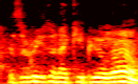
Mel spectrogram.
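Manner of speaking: hushed, half-whispered, barely audible aside. Praising the other speaker's idea of adding categories: half-whispering. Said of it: "You're whispering it".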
